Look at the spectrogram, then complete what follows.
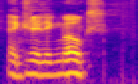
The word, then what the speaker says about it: Exeligmos: Exeligmos.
